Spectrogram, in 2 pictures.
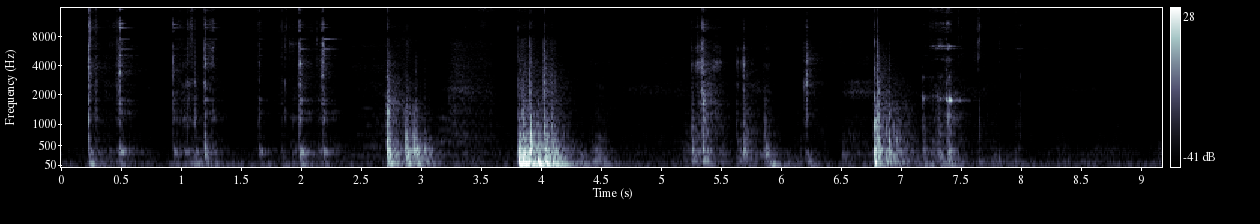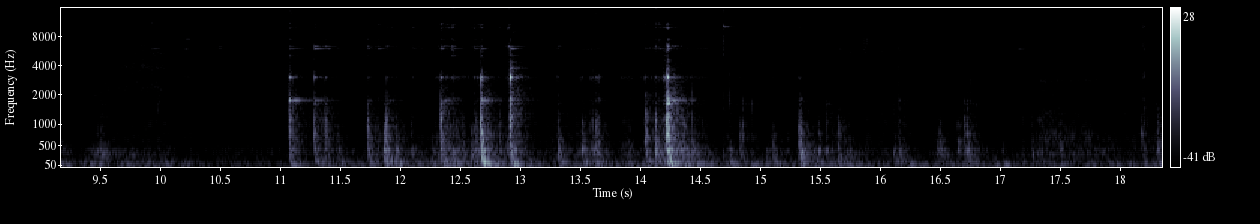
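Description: Thunks and metallic clinks of a screwdriver prying and knocking old handle wood out of the eye of a steel axe head held in a bench vise. The loudest knock comes about four seconds in. After a pause of a few seconds come lighter clinks of the loose axe head being handled against the vise.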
